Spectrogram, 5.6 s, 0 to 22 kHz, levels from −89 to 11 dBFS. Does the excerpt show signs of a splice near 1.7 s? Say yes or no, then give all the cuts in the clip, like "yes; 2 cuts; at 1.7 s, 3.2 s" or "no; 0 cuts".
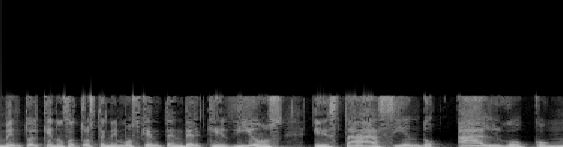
no; 0 cuts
